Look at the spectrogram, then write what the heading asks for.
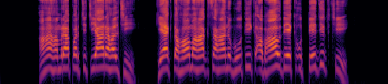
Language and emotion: Maithili, angry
